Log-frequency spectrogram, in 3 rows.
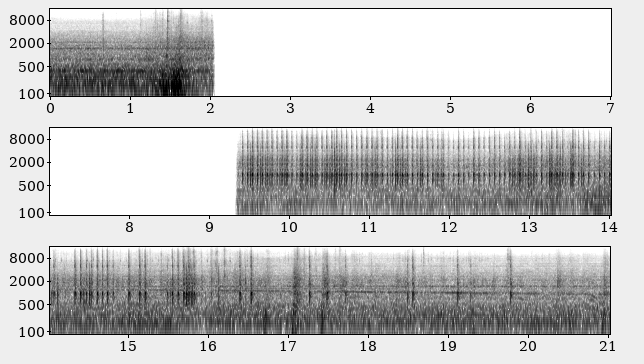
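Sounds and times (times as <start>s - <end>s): jet engines whining: 0.0s - 2.1s, 11.0s - 21.0s
cabin rattling and clicking: 9.4s - 20.0s.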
